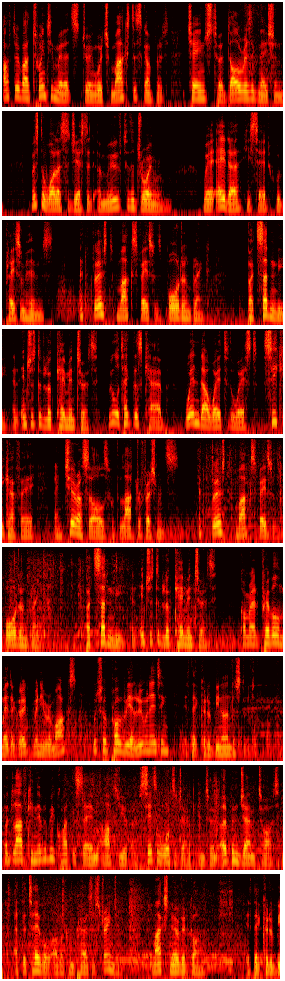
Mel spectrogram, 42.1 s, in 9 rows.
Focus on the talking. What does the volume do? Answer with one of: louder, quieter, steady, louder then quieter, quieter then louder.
steady.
